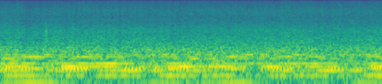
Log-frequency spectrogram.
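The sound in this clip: Aircraft on its landing approach with gear down, a steady, fairly faint low engine drone with a constant humming tone throughout.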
